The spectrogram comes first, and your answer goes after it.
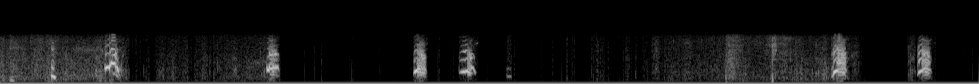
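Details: Springer spaniels, two of three champion dogs, playing in the snow in Sweden: short sharp barks burst out singly, about eight across the stretch, with quiet gaps and faint rustling of movement between them.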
